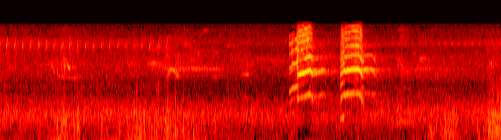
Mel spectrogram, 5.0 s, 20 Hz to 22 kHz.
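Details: Female bald eagle guarding her nest at Decorah on 15 April 2012, scolding after an alert while the male was defurring a grey squirrel; two loud, high, piercing chattered bursts about half a second apart over steady wind rumble.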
